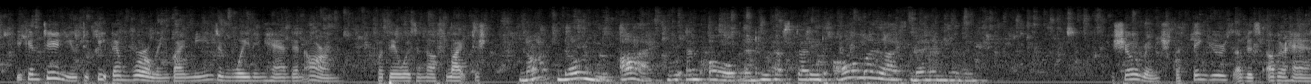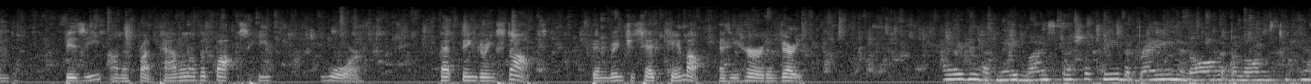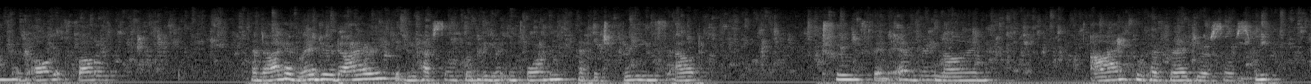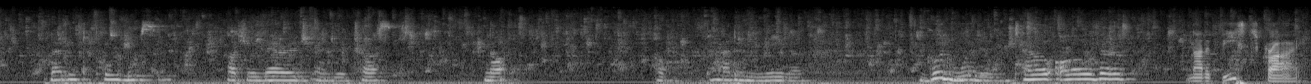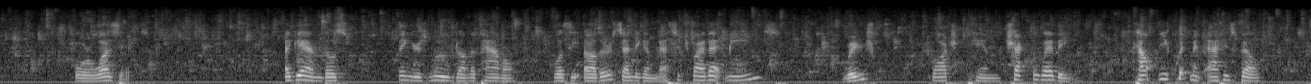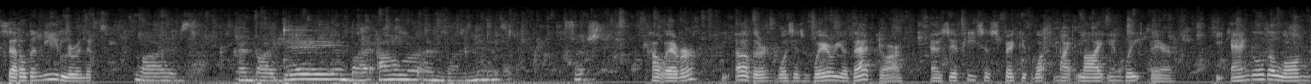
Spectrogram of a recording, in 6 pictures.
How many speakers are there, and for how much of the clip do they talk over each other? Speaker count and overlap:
2, no overlap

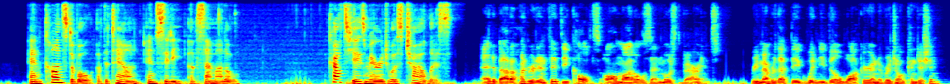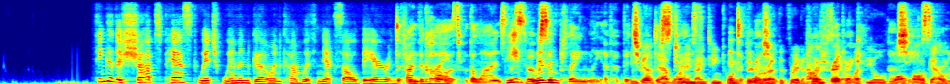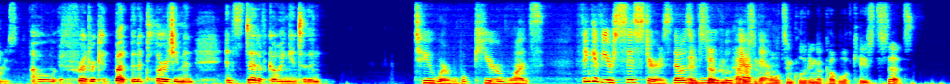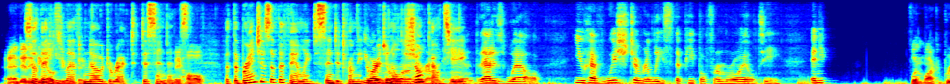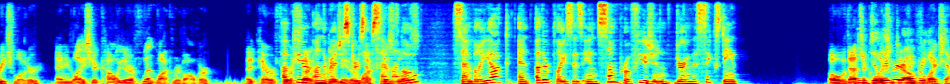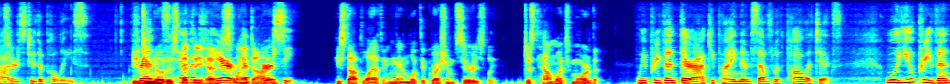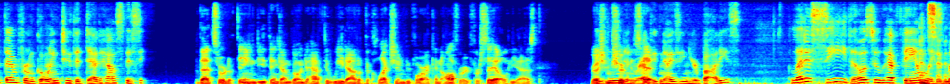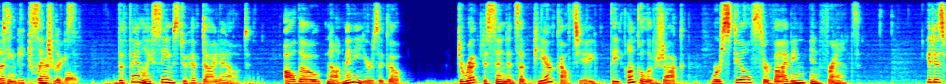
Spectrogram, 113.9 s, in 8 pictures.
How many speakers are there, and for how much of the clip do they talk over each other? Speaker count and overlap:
4, about 20%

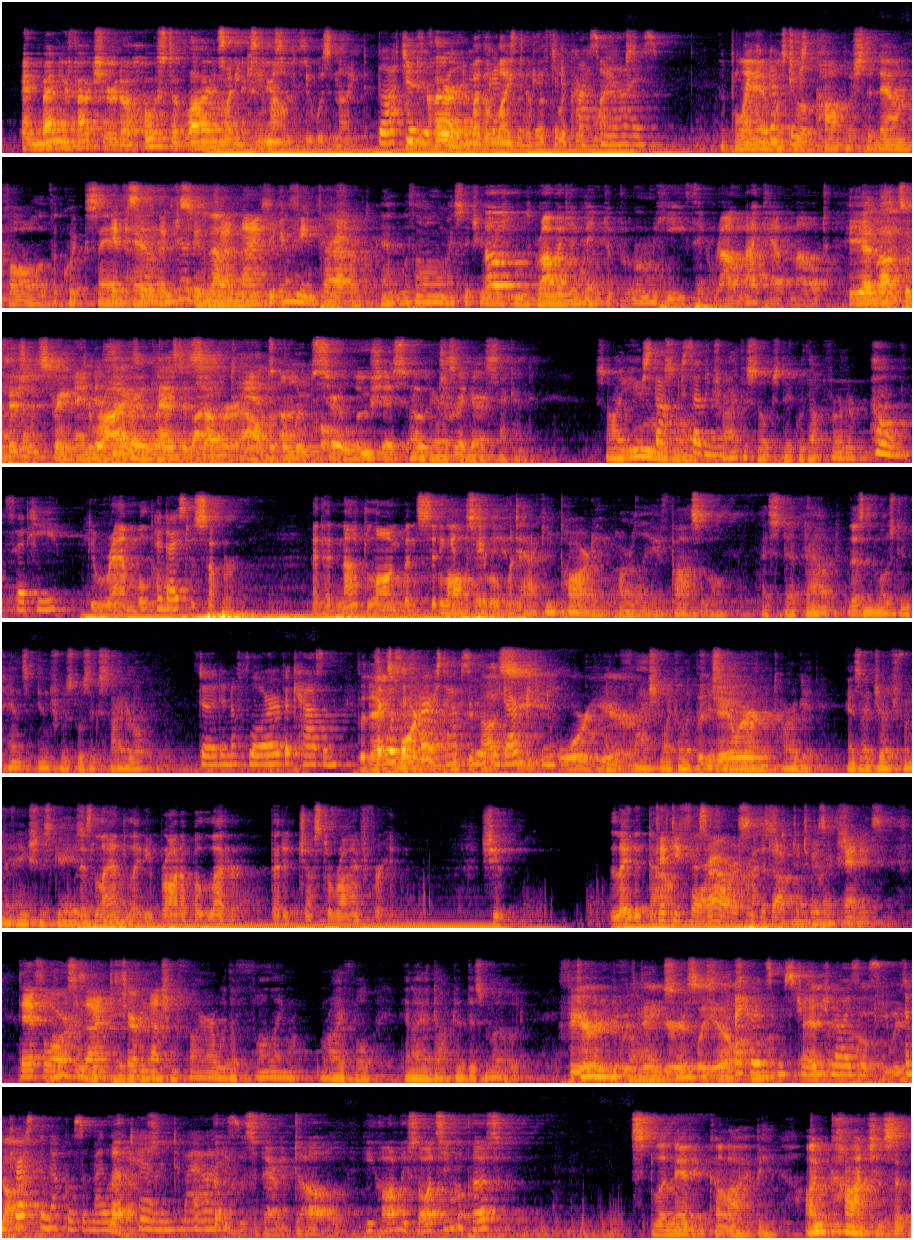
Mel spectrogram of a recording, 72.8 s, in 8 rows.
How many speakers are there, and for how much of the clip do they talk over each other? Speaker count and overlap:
9, about 48%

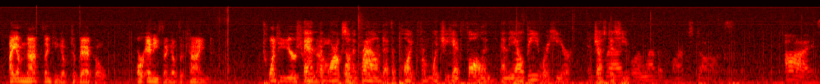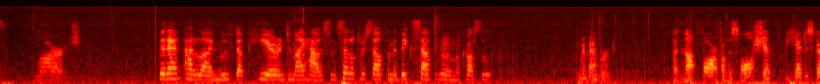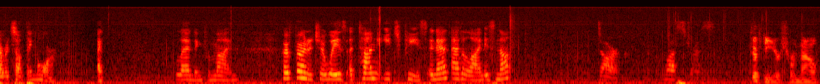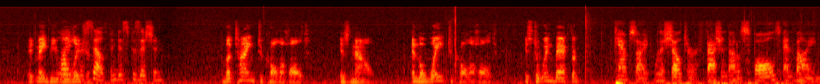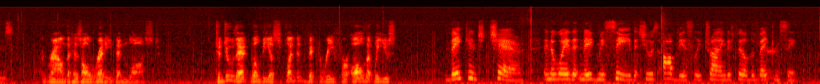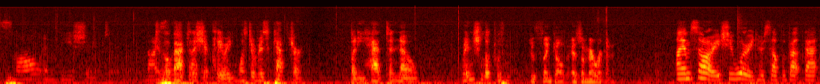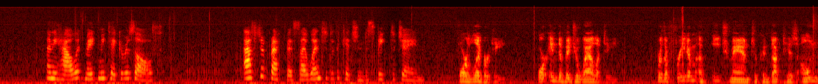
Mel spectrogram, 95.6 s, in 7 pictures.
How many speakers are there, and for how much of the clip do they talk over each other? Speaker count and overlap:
4, about 5%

